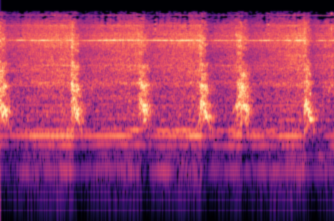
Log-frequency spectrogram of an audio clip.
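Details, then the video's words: Pug that is scared of the vacuum barks at it, single sharp yaps spaced about a second apart, six in all, over the constant whine and hum of a running vacuum cleaner. "Pug barks at vacuum!"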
